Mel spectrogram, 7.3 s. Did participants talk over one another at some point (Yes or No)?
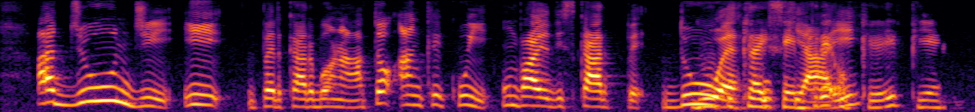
Yes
